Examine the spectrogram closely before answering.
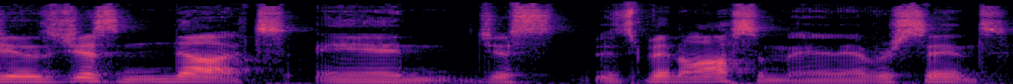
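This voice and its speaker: A man has an unremarkable speaking voice with fairly even intonation and a moderate pace. The recording is very clean, with a silent background. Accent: American. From Texas, Sugar Land near Houston. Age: 30s. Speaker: sports radio host. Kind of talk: casual chat.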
